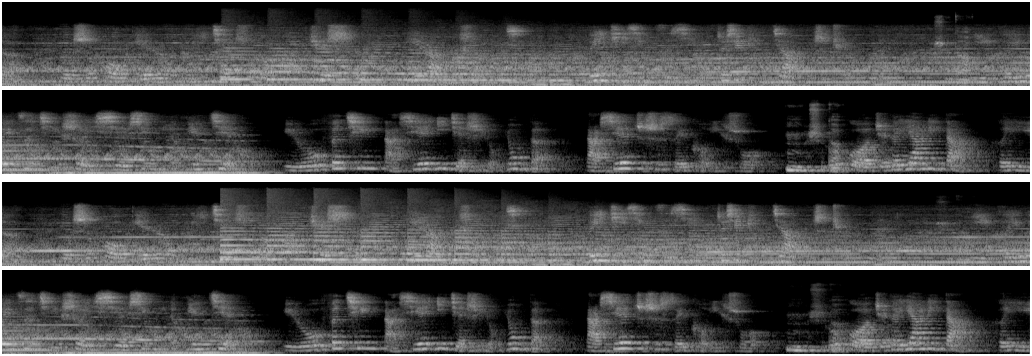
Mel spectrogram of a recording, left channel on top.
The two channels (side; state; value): both; normal; correlation 0.36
